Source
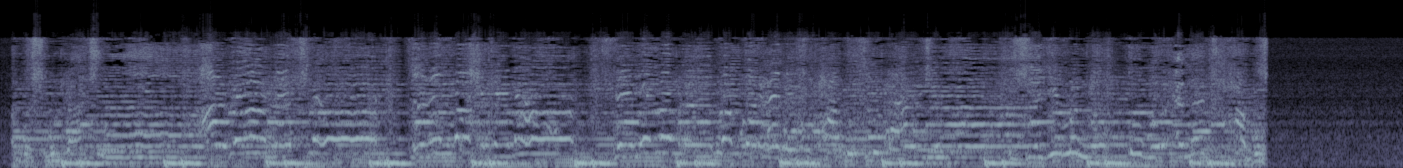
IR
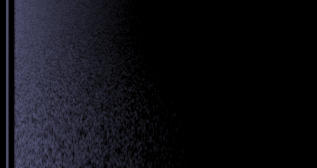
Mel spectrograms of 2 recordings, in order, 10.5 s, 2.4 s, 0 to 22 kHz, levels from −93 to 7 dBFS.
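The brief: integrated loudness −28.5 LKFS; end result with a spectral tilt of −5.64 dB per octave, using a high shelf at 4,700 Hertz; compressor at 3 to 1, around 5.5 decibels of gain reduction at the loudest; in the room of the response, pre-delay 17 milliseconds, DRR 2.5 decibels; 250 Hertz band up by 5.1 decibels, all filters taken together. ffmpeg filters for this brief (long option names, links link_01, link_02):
-filter_complex "[0:a]equalizer=frequency=250:width_type=o:gain=7,highshelf=frequency=4700:gain=-7,acompressor=threshold=-30dB:ratio=3,asplit=2[link_01][link_02];[1:a]atrim=start_sample=2205,adelay=17[link_03];[link_02][link_03]afir=irnorm=-1:irlink=0,volume=-3.5dB[link_04];[link_01][link_04]amix=inputs=2:normalize=0,volume=1.5dB"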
